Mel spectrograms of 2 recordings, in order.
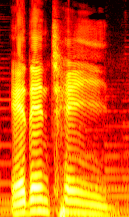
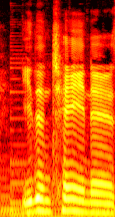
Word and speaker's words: EdenChain: 오늘 소개해드리고자 하는 ICO는 이든 체인입니다. 에덴 체인, 쉽게 발음하면 이렇습니다. 안타깝게도 에덴 체인은 이미 화이트 리스팅이 끝난 상태입니다. 텔레그램 방에서 난리가 났었습니다. 왜냐하면 이든 체인을 사고 싶은 사람들이 여기 널려 있는데 화이트 리스팅이 이미 끝났다고 해요.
